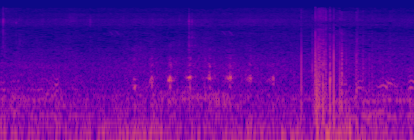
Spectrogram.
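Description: A bird calling in the background: a quick run of short, evenly spaced clucking calls, about five a second, over steady outdoor rumble. A brief rush of noise comes about three seconds in.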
